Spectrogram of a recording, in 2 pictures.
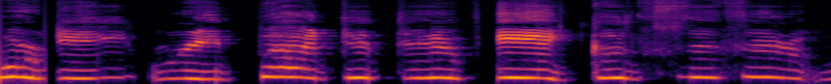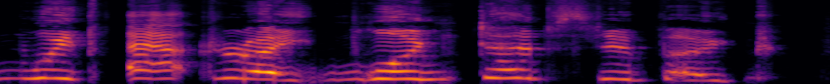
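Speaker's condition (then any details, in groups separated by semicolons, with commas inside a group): Physical speech impairment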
